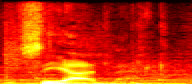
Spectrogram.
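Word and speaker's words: Siodmak: Uh it's directed by Robert Seodmak. Seome. I don't know how to pronounce this. Number one, his name is pronounced Seadmack.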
